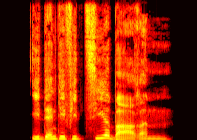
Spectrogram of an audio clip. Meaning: strong dative masculine/neuter singular of identifizierbar
- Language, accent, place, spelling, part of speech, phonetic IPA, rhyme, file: German, Germany, Berlin, identifizierbarem, adjective, [idɛntifiˈt͡siːɐ̯baːʁəm], -iːɐ̯baːʁəm, De-identifizierbarem.ogg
